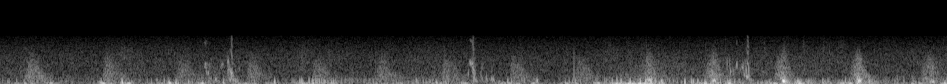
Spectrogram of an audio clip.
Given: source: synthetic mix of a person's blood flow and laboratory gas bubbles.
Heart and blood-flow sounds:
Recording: Doppler ultrasound of blood flow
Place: subclavian vein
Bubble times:
2.04-2.41 s: bubbles
4.67-5.00 s: bubbles
5.20-5.25 s: bubbles
7.25-7.55 s: bubbles
From the record:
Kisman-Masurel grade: 221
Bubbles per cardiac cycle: several, 3 to 8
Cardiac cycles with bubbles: 10 to 50%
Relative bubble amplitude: barely perceptible (0.100 to 0.250)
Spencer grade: 2 (many but less than half of the cardiac periods contain bubble signals, singularly or in groups)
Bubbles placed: anywhere in the cardiac cycle

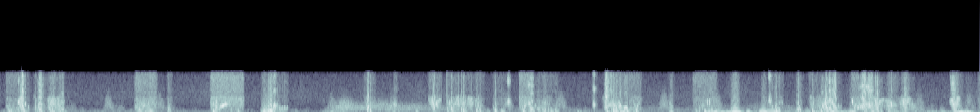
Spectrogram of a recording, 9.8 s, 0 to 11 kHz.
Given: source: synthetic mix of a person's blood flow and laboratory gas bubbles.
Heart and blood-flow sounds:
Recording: Doppler ultrasound of blood flow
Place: subclavian vein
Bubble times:
0.06-0.30 s: bubbles
0.33-0.66 s: bubbles
1.34-1.58 s: bubbles
1.66-1.73 s: bubbles
2.10-2.46 s: bubbles
2.61-2.89 s: bubbles
3.64-3.76 s: bubbles
3.94-3.98 s: bubbles
4.29-4.43 s: bubbles
4.47-4.85 s: bubbles
4.93-5.12 s: bubbles
5.20-5.61 s: bubbles
5.93-5.98 s: bubbles
6.03-6.42 s: bubbles
6.68-6.76 s: bubbles
6.93-7.17 s: bubbles
7.69-7.85 s: bubbles
7.96-8.05 s: bubbles
8.09-8.43 s: bubbles
8.52-9.17 s: bubbles
9.50-9.62 s: bubbles
9.78-9.81 s: bubbles
From the record:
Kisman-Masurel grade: 243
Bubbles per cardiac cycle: several, 3 to 8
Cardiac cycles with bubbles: 100%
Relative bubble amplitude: loud (0.450 to 0.775)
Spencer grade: 3 (all of the cardiac periods contain showers or single bubble signals, but not dominating or overriding the cardiac motion signals)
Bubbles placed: anywhere in the cardiac cycle

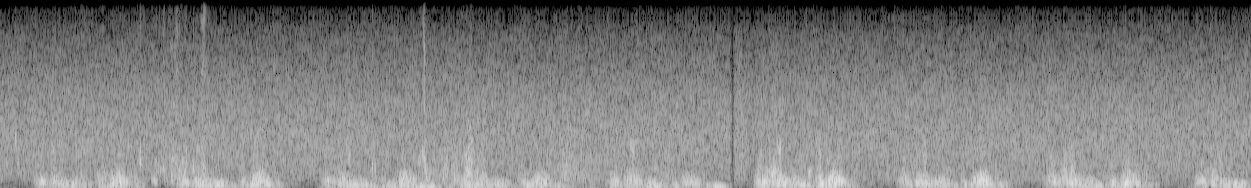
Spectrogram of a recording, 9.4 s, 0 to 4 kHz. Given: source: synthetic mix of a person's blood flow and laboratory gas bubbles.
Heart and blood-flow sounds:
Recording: Doppler ultrasound of blood flow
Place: precordium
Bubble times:
0.09-0.22 s: bubbles
0.59-0.66 s: bubbles
0.71-1.10 s: bubbles
1.14-1.61 s: bubbles
2.77-3.06 s: bubbles
3.11-3.27 s: bubbles
3.45-3.57 s: bubbles
From the record:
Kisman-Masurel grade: 222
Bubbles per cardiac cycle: several, 3 to 8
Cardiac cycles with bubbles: 10 to 50%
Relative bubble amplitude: moderate (0.250 to 0.450)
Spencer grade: 2 (many but less than half of the cardiac periods contain bubble signals, singularly or in groups)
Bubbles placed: anywhere in the cardiac cycle

